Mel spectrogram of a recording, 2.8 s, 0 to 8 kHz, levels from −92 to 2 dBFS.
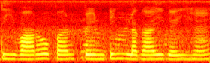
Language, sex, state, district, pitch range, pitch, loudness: Hindi, female, Haryana, Jhajjar, 200-215 Hz, 205 Hz, -16 LUFS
